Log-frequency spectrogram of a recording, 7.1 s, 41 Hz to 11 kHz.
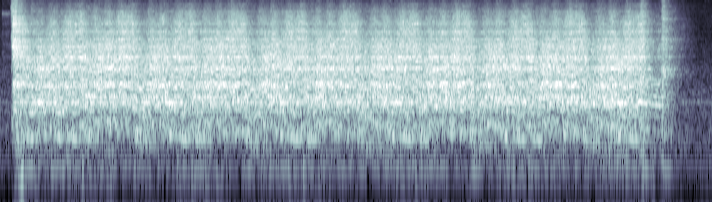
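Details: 1981 Pontiac Trans Am Recaro Turbo Pace Car sitting about six years, after fuel pumped into the carb and filter filled: steady fast starter churn about four turns a second for six seconds, never catching; cranks but won't start.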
